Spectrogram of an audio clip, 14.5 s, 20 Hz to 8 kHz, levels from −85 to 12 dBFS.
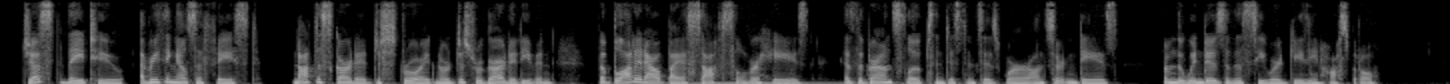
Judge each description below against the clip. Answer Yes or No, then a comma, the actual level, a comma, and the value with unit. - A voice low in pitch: No, medium, 185 Hz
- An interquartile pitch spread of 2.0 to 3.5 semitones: No, average, 3.9 semitones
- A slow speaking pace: No, average, 160 wpm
